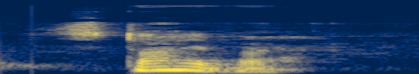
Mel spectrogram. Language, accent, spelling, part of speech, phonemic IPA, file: English, Southern England, stuiver, noun, /ˈstaɪvɚ/, LL-Q1860 (eng)-stuiver.wav
- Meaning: stiver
